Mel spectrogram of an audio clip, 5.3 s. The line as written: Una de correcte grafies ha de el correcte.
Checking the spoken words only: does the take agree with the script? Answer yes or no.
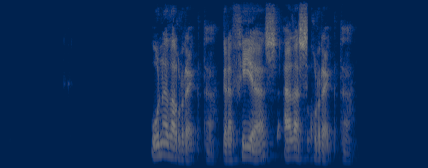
yes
